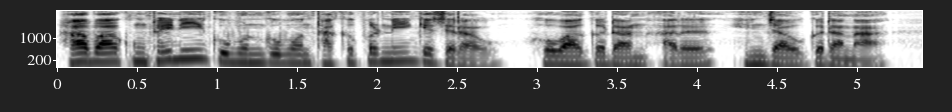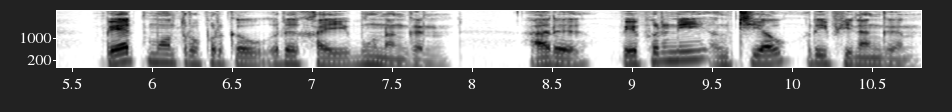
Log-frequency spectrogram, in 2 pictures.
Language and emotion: Bodo, neutral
